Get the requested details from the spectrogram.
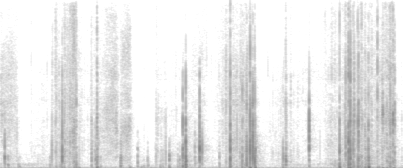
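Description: A long white product tube wrapped in clear crinkly plastic film is held in the hands and squeezed and scratched with long nails close to the microphone. Soft, bright crinkling and tearing-like rustles come in uneven bursts, with short sharp crackles peaking over a quiet steady hiss.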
